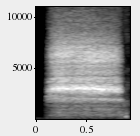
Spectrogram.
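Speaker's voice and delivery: soft whispered shh; quiet the whole room; shushing everyone. A narrator's reading. Mother whispering shh to the whole noisy family. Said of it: "I say to everyone".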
